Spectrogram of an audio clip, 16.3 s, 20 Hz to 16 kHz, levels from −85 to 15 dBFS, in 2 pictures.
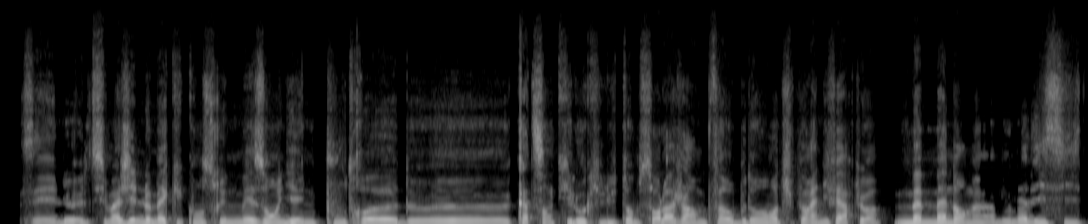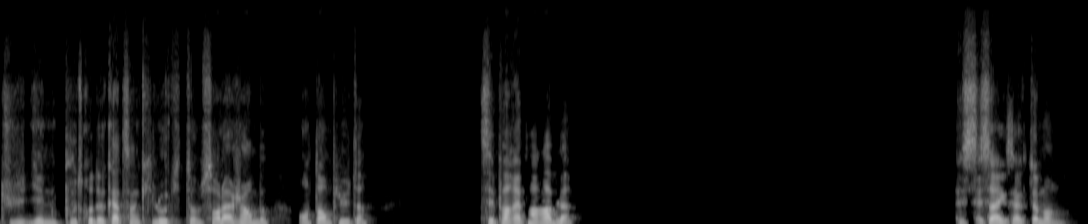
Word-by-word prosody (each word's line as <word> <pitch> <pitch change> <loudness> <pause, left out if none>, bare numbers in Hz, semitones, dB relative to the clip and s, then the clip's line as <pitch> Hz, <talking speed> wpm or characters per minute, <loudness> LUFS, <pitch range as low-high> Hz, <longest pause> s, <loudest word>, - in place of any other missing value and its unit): C'est 110 +1 -6
le 130 +3 -1
tu 125 +1 -5
imagines 140 +11 +3
le 155 - +5
mec 155 +1 +3
qui 145 - -9
construit 135 +1 -3
une 135 - -2
maison, 145 +6 +3
il 170 - 0
y - - +6
a - - +4
une 130 0 -2
poutre, 135 0 -4
heu, 115 0 +5
de 115 -1 0
400kg 145 +1 0
qui 130 - -8
lui 125 -2 -3
tombe 130 -1 0
sur 120 0 +1
la 120 0 +4
jambe, 185 +7 0
enfin 120 - -2
au 115 - +2
bout 115 +1 -4
d'un 120 - +1
moment 135 +9 +2
tu 180 - -9
peux - - -4
rien 115 +1 0
y - - -2
faire, - - +1
tu 135 - -3
vois? 135 +4 -5
Même 130 -1 +4
maintenant, 150 +4 +4
hein, 160 - -2
à - - -5
mon 125 +1 -4
avis 135 +7 +1
si 130 -8 -6
tu 130 +3 -9
il 130 - -11
y - - +1
a - - +2
une 120 -1 -3
poutre 150 +3 -4
de 130 - +2
400kg 140 +2 0
qui 135 - -18
te - - -21
tombe 120 -3 -4
sur 115 +1 +1
la 115 -1 +4
jambe, 165 - -1 0.2
on 105 - -5
t'ampute 145 +2 -1
hein, 140 - -8 0.8
c'est - - -3
pas 115 - +4
réparable. 125 +2 +2 2.9
Et - - -8
c'est - - -2
ça, 165 - +6
exactement. 115 +1 -2
130 Hz, 245 wpm, -24 LUFS, 120-145 Hz, 2.9 s, y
